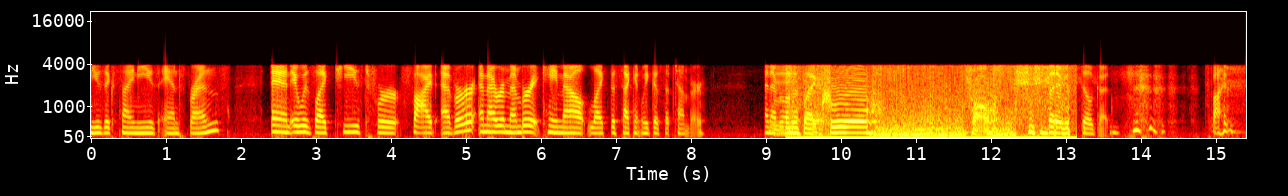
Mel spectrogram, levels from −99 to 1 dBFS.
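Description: Bit errors on an ADPCM link, from 4.96 to 5.05 s: a sparse scattering of flipped bits in this speech, whose band-limited telephone sound points to a 32 kbit/s G.726 link. Each wrong bit knocks the decoder's step size and predictor off track, so a short pop rings on as a rough burst with brief level jumps.

A stuck bit runs from 9.27 to 13.15 s, likely a data line or converter bit held at one value. Roughly half the samples land off by that bit's weight, giving a distortion that follows the waveform, and pauses fill with noise instead of going quiet.

More bit errors on an ADPCM link hit from 12.03 to 12.06 s, inside the stuck-bit stretch and at a heavier error rate, so the pop and rough burst there are denser before the predictor settles again.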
